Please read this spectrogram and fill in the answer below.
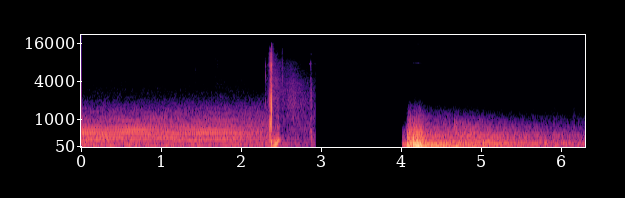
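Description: A single shot from a Crosman 1377 .177 pump pellet pistol: one sharp, short pop about two seconds in, heard over a steady low hum of several tones. After a brief cut to silence, a dull thump comes in and fades into a low rumble.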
